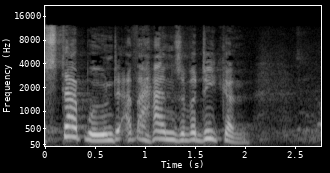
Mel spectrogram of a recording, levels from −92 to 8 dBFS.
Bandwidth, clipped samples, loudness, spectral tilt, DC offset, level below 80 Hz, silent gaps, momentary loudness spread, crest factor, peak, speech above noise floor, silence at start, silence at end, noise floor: 12.5 kHz; under 0.1%; -24 LUFS; -4 dB/octave; under 0.1%; -74 dBFS; none; 9 LU; 18 dB; -6 dBFS; 30 dB; 0 s; 0.75 s; -53 dBFS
